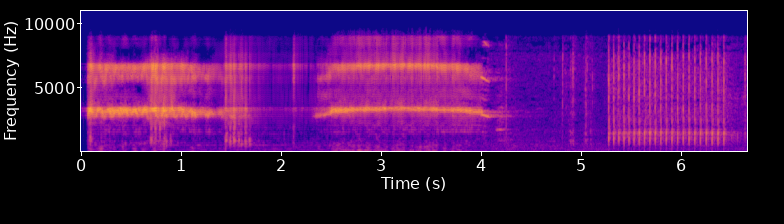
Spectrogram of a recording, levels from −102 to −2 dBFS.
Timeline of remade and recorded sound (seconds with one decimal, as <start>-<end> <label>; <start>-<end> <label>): 0.0-4.0 remade; 4.0-6.7 recorded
